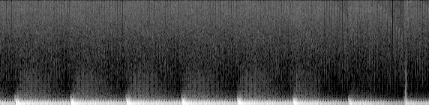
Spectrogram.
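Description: Low synthesized bass pulse repeating about twice a second over a steady low drone, fading out.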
